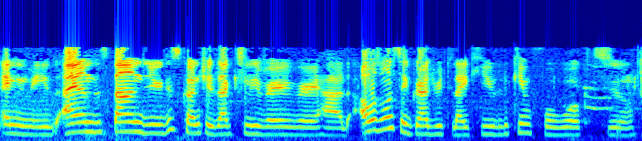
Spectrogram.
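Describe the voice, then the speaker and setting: A woman talks at a fairly quick pace with hardly any pauses and ordinary pitch variation. The sound is dry, with no echo. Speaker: actress in a skit. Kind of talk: scripted drama dialogue. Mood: kind, mildly teasing. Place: street.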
